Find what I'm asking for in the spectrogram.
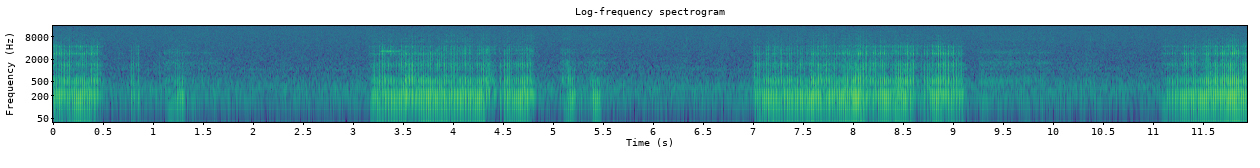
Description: My Blue Nose Pitbull Niko Snoring Super Loud He Be In Deep Sleep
